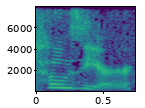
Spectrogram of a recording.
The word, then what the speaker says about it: Hozier: So, for people who don't know, he says, get cozier with Hozier. And that's how you know how to say his name.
